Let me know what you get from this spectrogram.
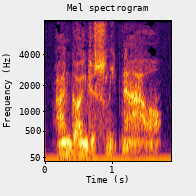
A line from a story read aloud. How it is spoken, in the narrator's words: Court whispered calmly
